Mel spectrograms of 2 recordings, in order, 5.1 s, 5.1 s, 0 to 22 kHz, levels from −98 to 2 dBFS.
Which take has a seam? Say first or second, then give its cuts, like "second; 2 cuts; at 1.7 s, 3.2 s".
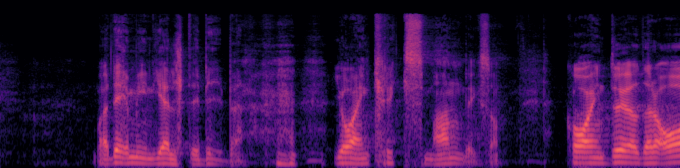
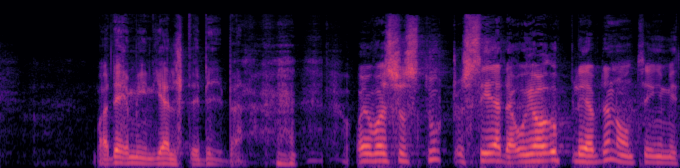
second; 1 cut; at 2.4 s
